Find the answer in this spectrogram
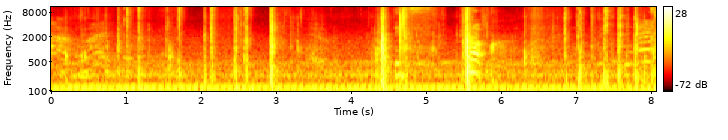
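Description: Slime being squeezed, stretched and pressed by hand, giving a string of small clicks and pops with a few sharper pops near the middle.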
